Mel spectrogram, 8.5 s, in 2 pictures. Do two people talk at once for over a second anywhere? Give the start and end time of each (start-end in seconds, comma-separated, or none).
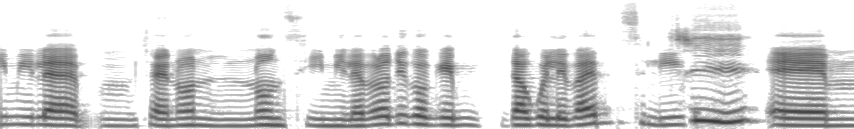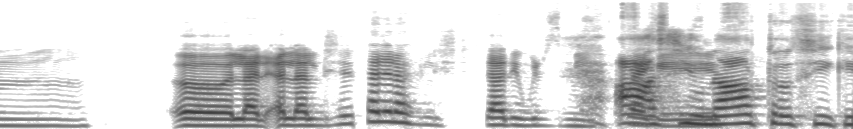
none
